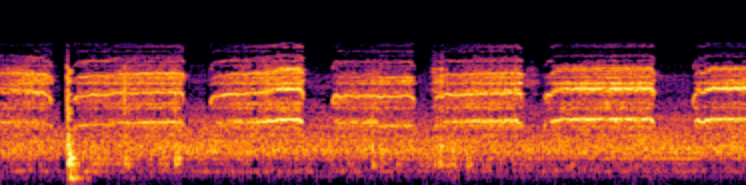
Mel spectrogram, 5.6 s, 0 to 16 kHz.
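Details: Peregrine falcon at a nest in Koszalin, Poland, 3 June 2024, as the female arrives and a chick is fed by its mother; loud harmonic wailing calls, each about a second long, repeated with short gaps, and one sharp click near the start.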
